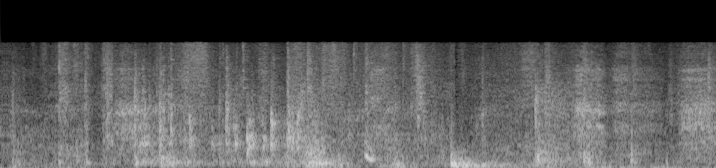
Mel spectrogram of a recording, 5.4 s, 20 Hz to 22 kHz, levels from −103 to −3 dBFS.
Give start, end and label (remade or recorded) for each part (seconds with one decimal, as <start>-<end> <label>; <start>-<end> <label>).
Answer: 0.0-0.8 remade; 0.8-3.8 recorded; 3.8-5.4 remade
